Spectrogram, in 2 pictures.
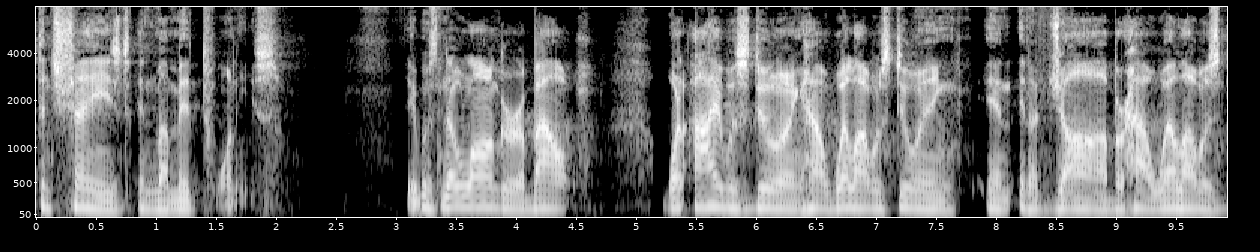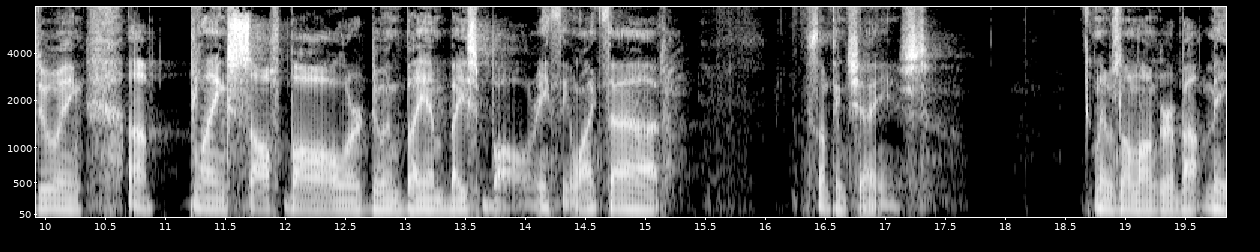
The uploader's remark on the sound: The message recorded live at Covenant.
